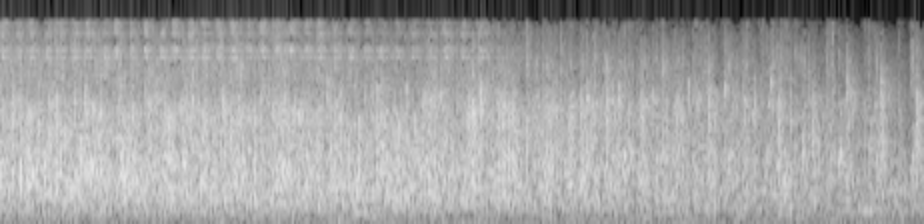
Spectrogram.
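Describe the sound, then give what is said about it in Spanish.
An audience claps steadily for about seven seconds, a dense wash of many hands at an even level that eases off slightly near the end, with no voices over it. “entonces por eso fíjate que este es el aplauso más raquítico que hemos dado esta noche.”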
